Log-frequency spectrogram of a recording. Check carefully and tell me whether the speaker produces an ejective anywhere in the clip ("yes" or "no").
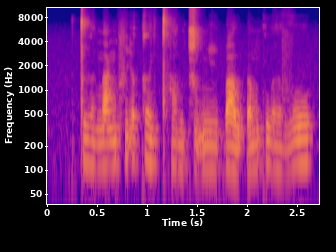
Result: no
